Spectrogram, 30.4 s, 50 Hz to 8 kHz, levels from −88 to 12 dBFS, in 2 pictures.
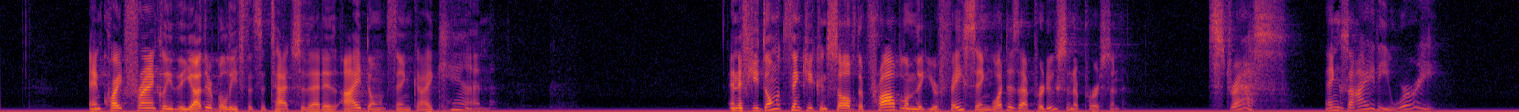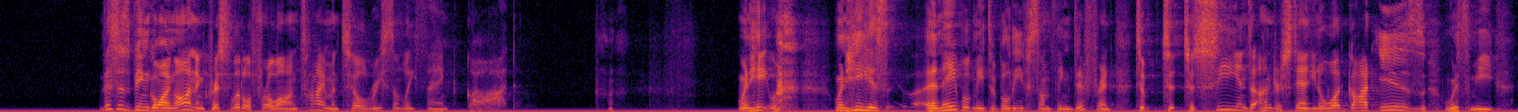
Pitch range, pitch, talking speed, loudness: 120-165 Hz, 125 Hz, 155 wpm, -25 LUFS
